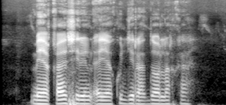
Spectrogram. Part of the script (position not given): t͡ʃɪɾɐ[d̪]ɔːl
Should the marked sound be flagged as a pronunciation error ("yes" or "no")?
no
